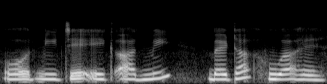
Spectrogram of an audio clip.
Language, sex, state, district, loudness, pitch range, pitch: Hindi, female, Rajasthan, Jaipur, -13 LUFS, 230-250 Hz, 240 Hz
